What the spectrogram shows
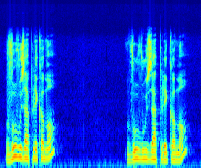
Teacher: Remember, as usual, raise a little bit your voice at the end.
